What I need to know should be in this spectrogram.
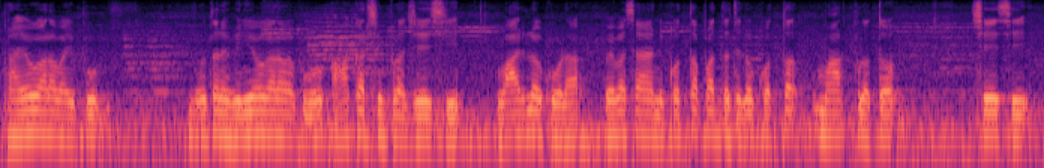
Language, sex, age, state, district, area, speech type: Telugu, male, 18-30, Telangana, Nirmal, rural, spontaneous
